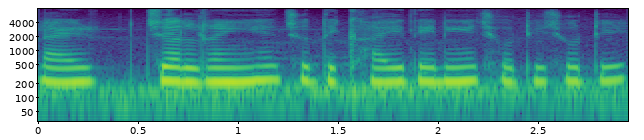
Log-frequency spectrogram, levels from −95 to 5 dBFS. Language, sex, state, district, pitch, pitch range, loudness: Hindi, female, Maharashtra, Chandrapur, 220 Hz, 220-230 Hz, -15 LUFS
